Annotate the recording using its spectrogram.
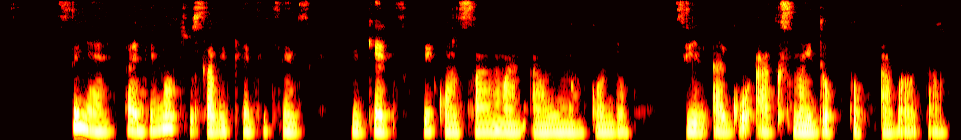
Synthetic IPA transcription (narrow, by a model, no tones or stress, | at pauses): siãnaɪdinɔtʰːusavipʰlɛ̃ntitʰĩŋs | huɡɛt | wikʰɔ̃nsãnmãnãnwumãnkɔ̃ndɔ̃m | tʰila̰ɪɡo̰ʔa̰ksmaɪdɔk̚tɔaba̰ʊt̚ãm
